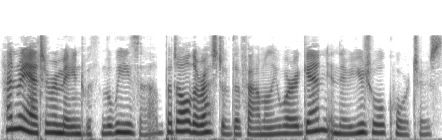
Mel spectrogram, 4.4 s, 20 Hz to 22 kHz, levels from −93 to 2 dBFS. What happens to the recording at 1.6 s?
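At 1.6 s the speech carries the same damage as everywhere else in the clip, likely from low-delay AAC compression at a low bitrate, around 32 kbps. Its short frames resolve pitch harmonics poorly, so the voice sounds plainly rough and grainy, with noise filling between harmonics.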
